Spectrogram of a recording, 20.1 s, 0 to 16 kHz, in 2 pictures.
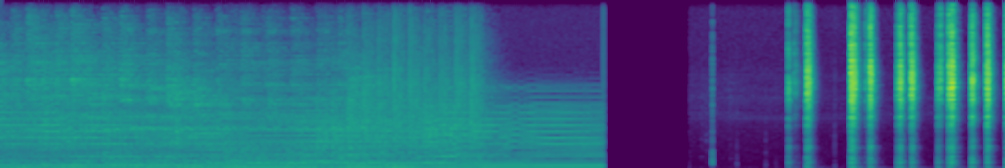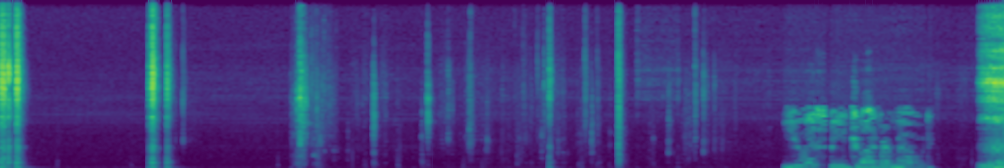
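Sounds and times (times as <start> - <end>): guitar music: 0.0 - 6.0
sharp clicks and knocks: 7.9 - 10.4, 11.6 - 12.0.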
